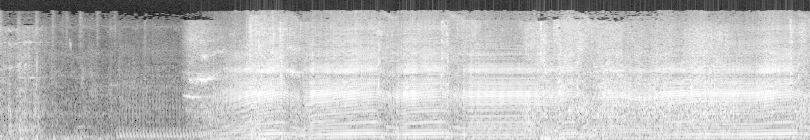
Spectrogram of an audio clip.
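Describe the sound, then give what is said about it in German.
A video game motorcycle engine starts up and revs loudly, its pitch rising and dipping in repeated surges as it runs steadily, with no talking over it. “Also ich habe Motorrad.”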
